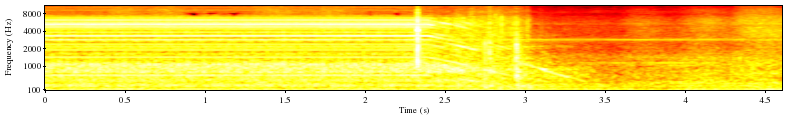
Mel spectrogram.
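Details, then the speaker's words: Brand-new Cyclone bike mid-drive motor on first run, stock nylon planetary gears: steady high-pitched whine with even gear hum, then clean spin-down; normal running, about 85 dB measured touching the case. "this one has the planets here the nylon planetary gears inside and I was just going to demonstrate what it sounds like"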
